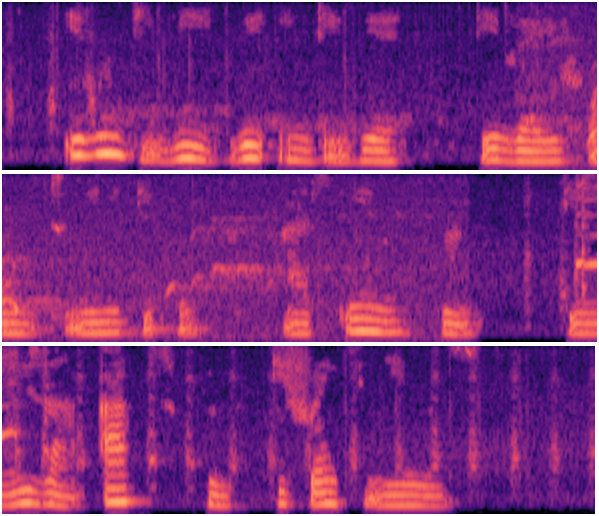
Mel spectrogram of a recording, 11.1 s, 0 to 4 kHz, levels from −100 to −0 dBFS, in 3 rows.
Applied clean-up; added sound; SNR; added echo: none; Bird + Chicken, rooster; 15 dB; none.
